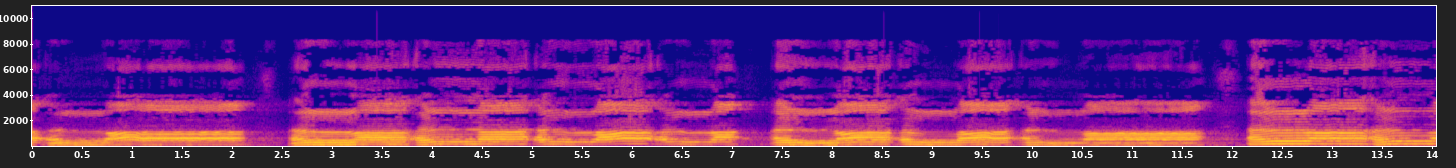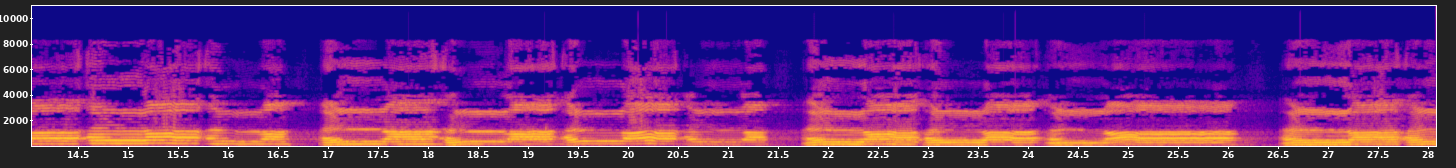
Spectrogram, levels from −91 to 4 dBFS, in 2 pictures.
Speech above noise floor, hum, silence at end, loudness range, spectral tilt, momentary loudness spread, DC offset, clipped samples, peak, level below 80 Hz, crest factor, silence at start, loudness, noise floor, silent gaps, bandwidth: 20 dB; none; 0 s; 2 LU; -7 dB/octave; 8 LU; under 0.1%; under 0.1%; 0 dBFS; -48 dBFS; 10 dB; 0 s; -11 LUFS; -31 dBFS; none; 8.6 kHz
